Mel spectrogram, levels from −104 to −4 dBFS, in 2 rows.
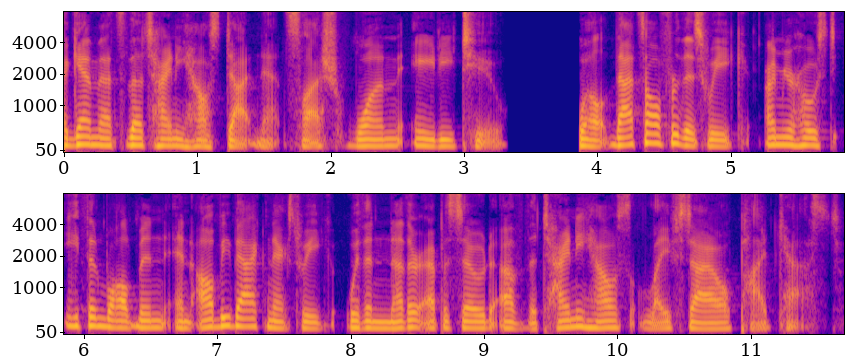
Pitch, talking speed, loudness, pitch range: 145 Hz, 160 wpm, -25 LUFS, 135-160 Hz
